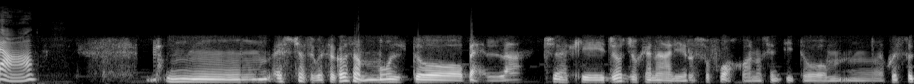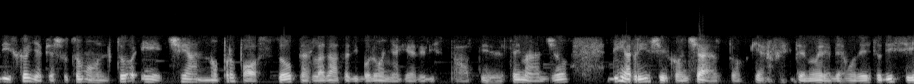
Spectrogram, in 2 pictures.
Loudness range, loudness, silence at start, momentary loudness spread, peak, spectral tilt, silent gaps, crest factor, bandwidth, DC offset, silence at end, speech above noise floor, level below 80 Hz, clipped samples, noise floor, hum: 5 LU; -18 LUFS; 0 s; 13 LU; 0 dBFS; -8 dB/octave; none; 18 dB; 8.2 kHz; under 0.1%; 0 s; 26 dB; -60 dBFS; under 0.1%; -44 dBFS; none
